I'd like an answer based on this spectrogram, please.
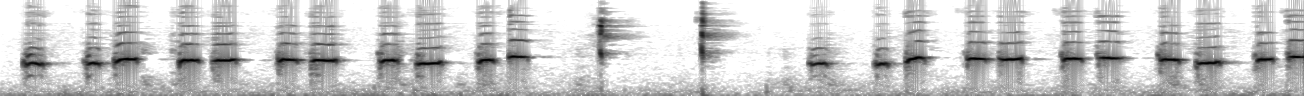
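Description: Cockatiel whistling a tune in short clear notes, about three a second, in two phrases. In the pause between the phrases there are two short, sharp high sounds.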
